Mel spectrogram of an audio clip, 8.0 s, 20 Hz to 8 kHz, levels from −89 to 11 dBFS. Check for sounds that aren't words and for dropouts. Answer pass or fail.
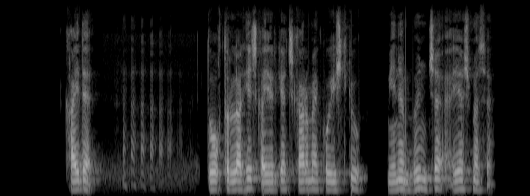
fail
